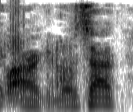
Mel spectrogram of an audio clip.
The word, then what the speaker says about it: Soebarkah: So it's soy. The E is strong. Soebarkah. That's how I've been taught to say it.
